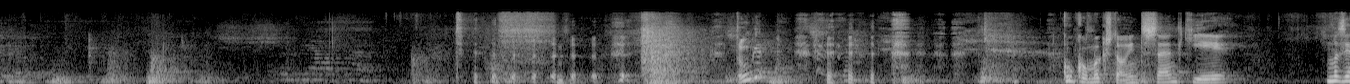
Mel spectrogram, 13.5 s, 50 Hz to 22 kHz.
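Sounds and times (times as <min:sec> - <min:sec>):
laughter: 0:04.6 - 0:07.2, 0:07.8 - 0:10.1
speech: 0:05.0 - 0:08.8, 0:10.9 - 0:12.4, 0:13.3 - 0:13.4
door pushed shut with soft knocks and firmer thud: 0:06.4 - 0:07.0.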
